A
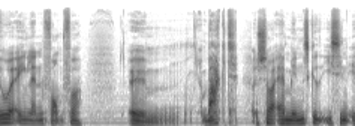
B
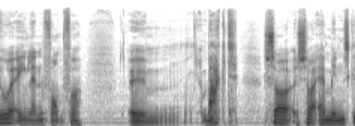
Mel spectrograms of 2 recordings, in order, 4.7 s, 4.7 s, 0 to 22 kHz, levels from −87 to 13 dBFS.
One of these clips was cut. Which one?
A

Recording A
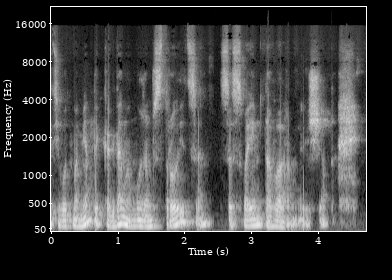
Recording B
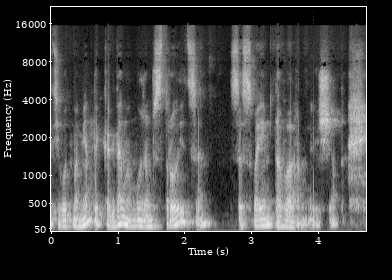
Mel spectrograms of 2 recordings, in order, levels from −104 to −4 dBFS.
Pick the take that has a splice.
A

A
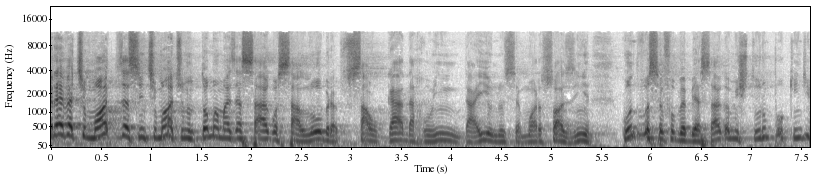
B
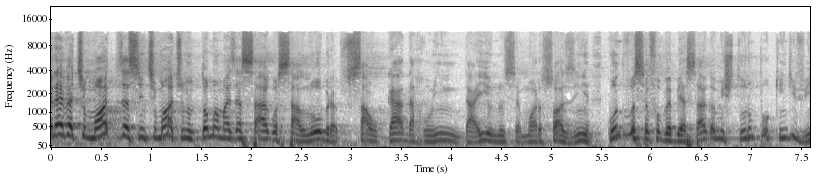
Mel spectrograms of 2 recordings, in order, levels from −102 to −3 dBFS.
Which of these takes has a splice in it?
B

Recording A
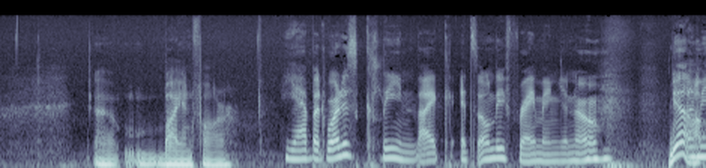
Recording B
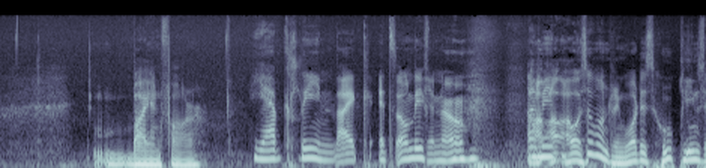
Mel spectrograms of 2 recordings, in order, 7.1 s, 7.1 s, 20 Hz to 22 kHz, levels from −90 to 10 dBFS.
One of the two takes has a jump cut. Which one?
B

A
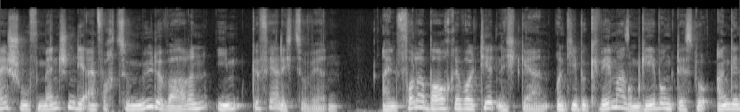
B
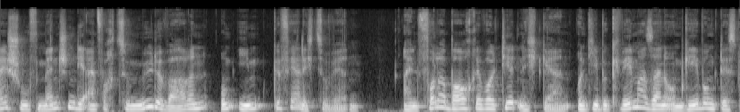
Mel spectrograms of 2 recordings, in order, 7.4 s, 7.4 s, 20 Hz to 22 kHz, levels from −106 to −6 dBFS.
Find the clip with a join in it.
A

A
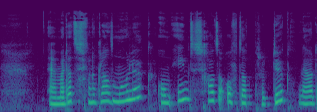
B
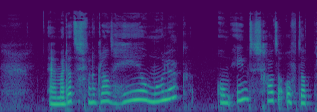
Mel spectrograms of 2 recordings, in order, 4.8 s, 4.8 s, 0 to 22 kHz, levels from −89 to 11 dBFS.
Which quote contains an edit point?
A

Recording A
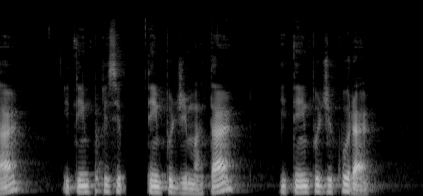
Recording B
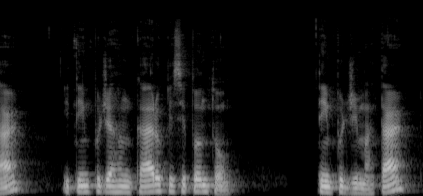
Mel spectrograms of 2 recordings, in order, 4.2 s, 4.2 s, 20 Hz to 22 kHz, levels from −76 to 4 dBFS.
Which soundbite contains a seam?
A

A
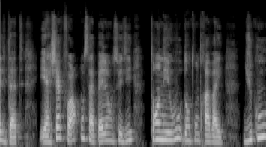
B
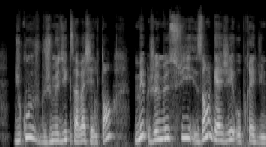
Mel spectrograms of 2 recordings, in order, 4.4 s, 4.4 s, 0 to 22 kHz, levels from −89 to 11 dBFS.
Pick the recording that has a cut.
B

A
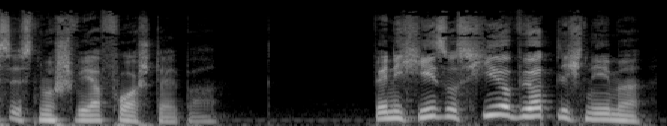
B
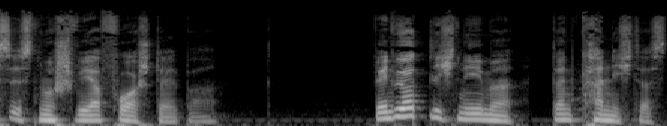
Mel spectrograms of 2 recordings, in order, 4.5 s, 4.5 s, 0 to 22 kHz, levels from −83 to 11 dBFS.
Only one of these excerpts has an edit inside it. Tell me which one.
B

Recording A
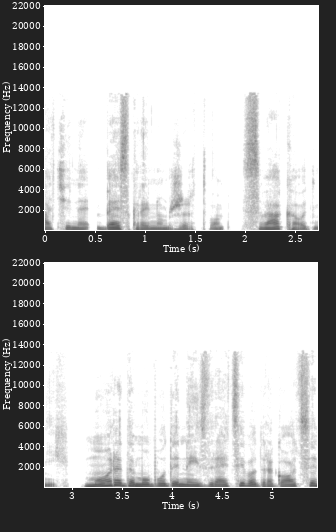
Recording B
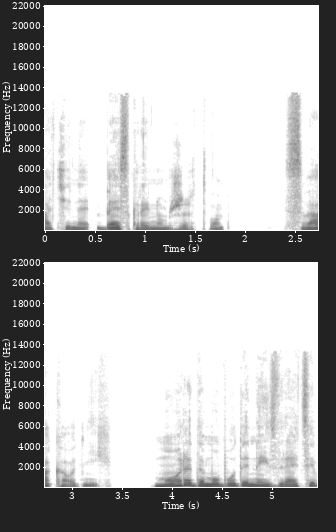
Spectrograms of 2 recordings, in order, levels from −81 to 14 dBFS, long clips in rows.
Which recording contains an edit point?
A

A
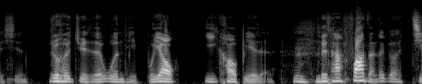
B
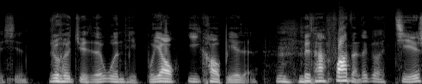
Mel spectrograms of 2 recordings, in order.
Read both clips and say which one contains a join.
B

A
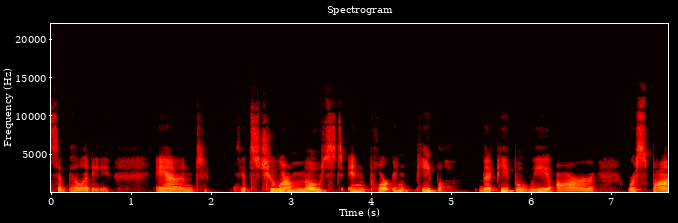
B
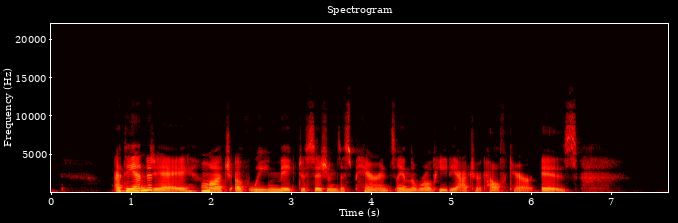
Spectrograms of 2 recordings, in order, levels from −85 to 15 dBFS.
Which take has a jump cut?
B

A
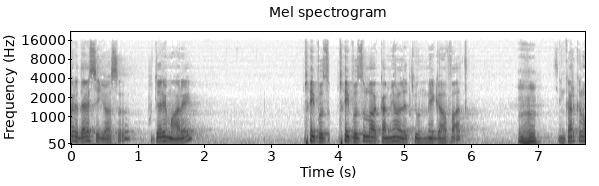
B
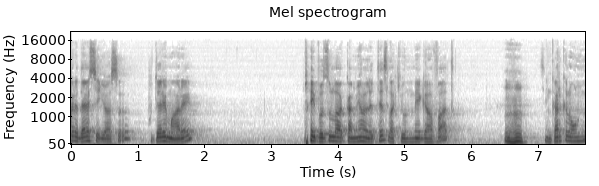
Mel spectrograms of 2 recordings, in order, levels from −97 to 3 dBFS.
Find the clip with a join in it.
A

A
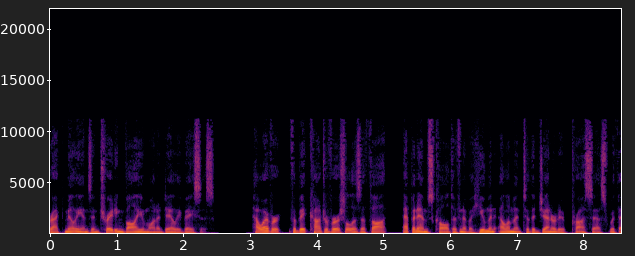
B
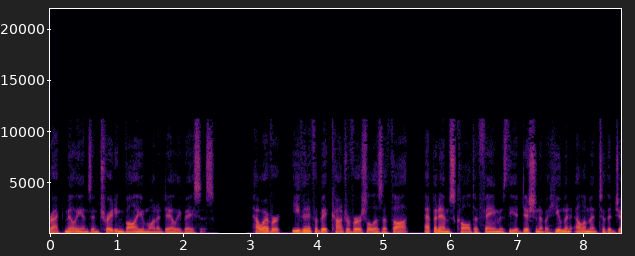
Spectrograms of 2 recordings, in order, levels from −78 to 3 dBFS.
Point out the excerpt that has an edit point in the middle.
A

